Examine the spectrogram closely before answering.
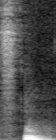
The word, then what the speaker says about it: zu: For everybody, I want to use this very short sentence to remind everybody that the Z sound in German is pronounced like a TS sound, like zu.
